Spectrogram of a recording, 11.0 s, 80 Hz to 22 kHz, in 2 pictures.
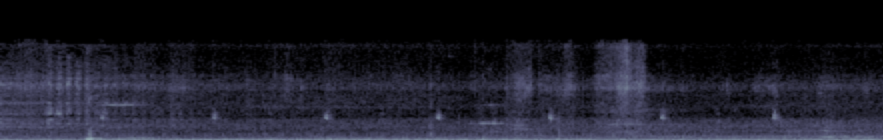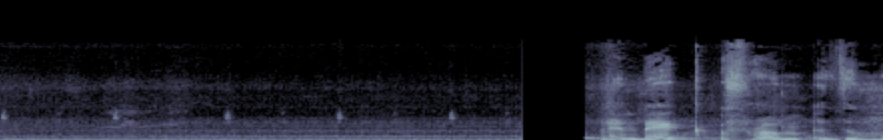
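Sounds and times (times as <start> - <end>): car engine and road noise: 0.0 - 8.8
faint even ticking: 0.8 - 8.8.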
